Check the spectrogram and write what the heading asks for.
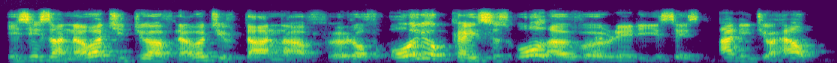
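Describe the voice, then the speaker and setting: A man telling a paranormal story in a casual, animated way, acting out quoted dialogue and swearing freely. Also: on the high side, brisk, poor audio.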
